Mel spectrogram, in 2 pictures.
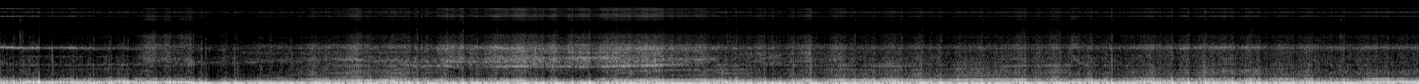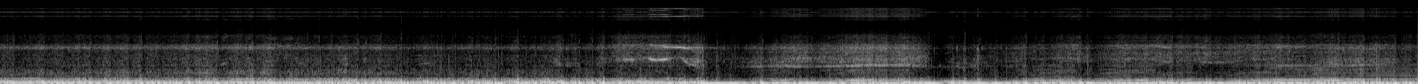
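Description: Nissan 200SX drift car's engine heard from inside the cabin, revving up and falling back over and over as it is driven through drifts.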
